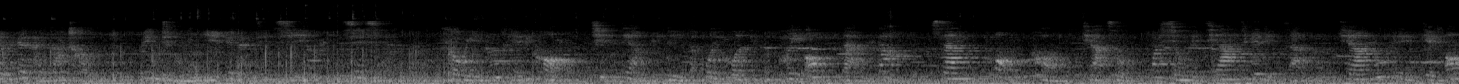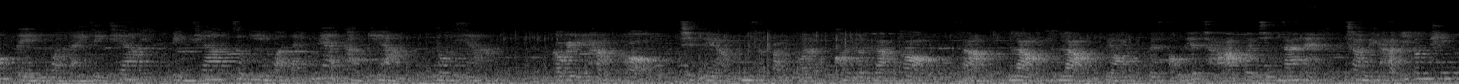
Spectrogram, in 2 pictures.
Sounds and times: Station Message Broadcast 0:09.7 - 0:29.1

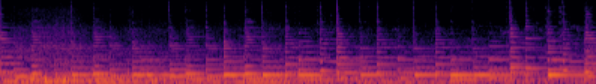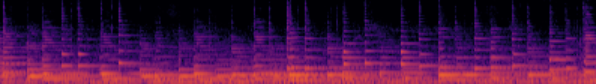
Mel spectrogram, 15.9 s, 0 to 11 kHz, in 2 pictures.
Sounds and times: plays the Kora 0:00.0 - 0:15.8

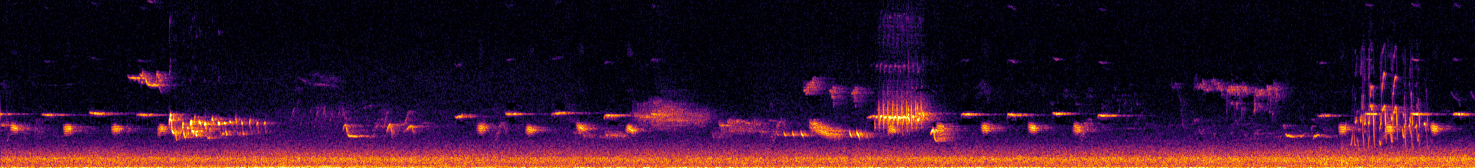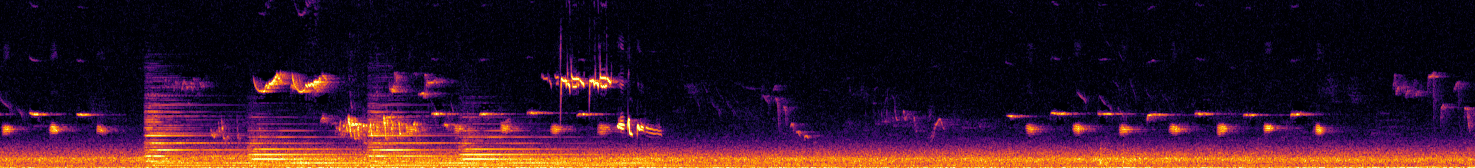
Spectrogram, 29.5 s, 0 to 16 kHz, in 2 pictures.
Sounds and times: Birdsong 0:12.2 - 0:22.9
bells 0:16.2 - 0:21.6

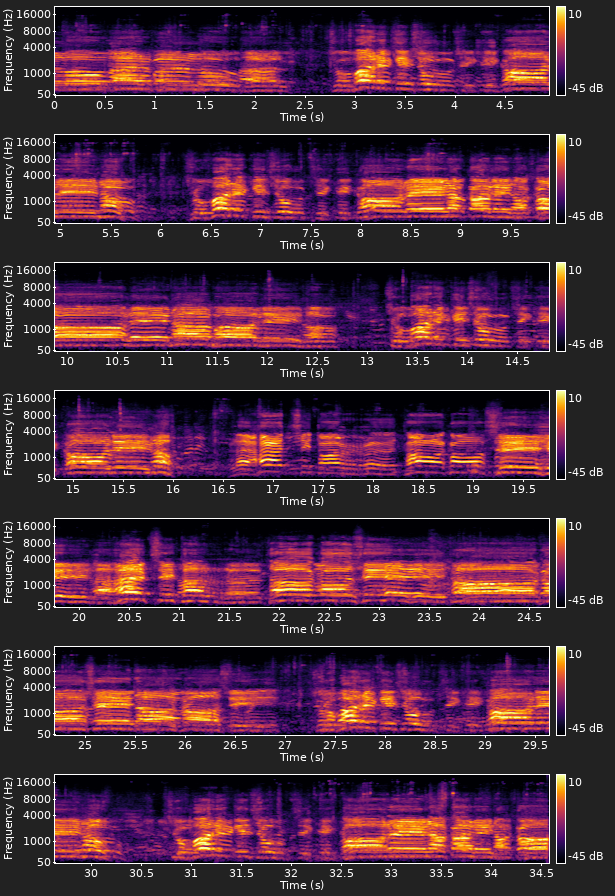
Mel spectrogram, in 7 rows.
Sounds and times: folk singers 0:00.0 - 0:34.5

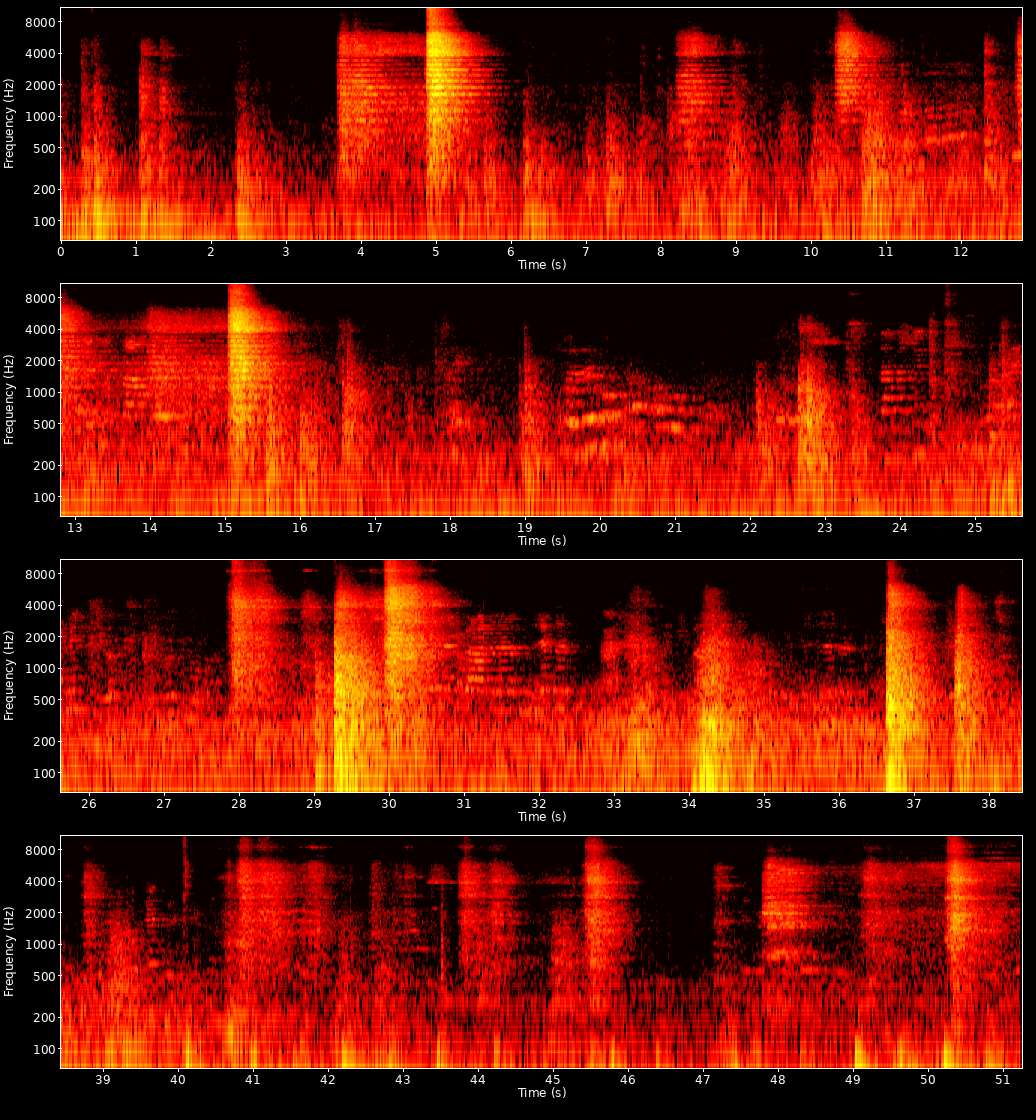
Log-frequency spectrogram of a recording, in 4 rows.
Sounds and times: Building a scaffold 0:00.0 - 0:18.0
Building a scaffold 0:18.8 - 0:21.0
Building a scaffold 0:21.6 - 0:51.2

